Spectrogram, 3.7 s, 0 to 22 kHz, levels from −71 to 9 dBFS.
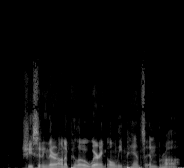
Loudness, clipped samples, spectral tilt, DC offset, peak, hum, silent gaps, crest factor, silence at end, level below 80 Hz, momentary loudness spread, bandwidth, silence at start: -26 LUFS; under 0.1%; -4.5 dB/octave; under 0.1%; -6 dBFS; none; none; 20 dB; 0 s; -38 dBFS; 10 LU; 14.5 kHz; 0.45 s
